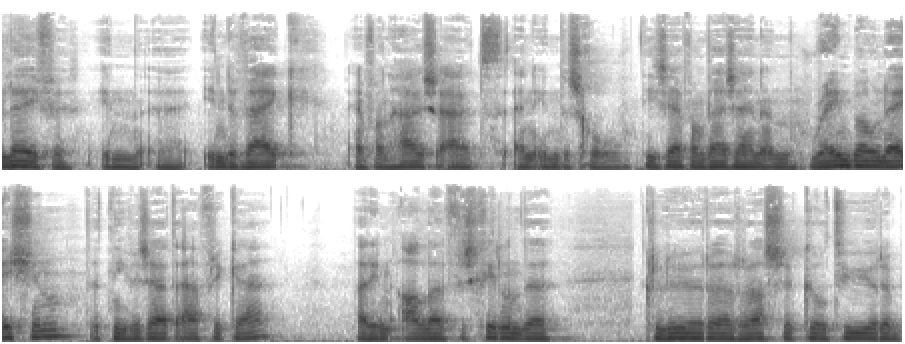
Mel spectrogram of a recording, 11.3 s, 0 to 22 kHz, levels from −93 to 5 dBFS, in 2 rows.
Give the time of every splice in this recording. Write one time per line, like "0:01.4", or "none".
0:04.0
0:09.6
